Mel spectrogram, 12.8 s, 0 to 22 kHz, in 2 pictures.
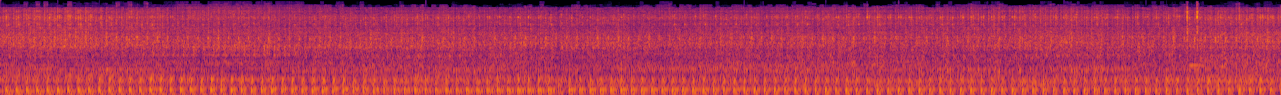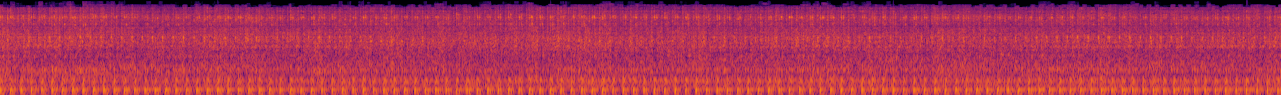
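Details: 1994 Troy-Bilt 34044 33-inch wide-cut walk-behind mulching mower, Briggs & Stratton engine, curbside find; steady single-cylinder run with fast regular clatter about four per second as mistimed twin blades hit each other, likely after a previous owner changed blades.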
